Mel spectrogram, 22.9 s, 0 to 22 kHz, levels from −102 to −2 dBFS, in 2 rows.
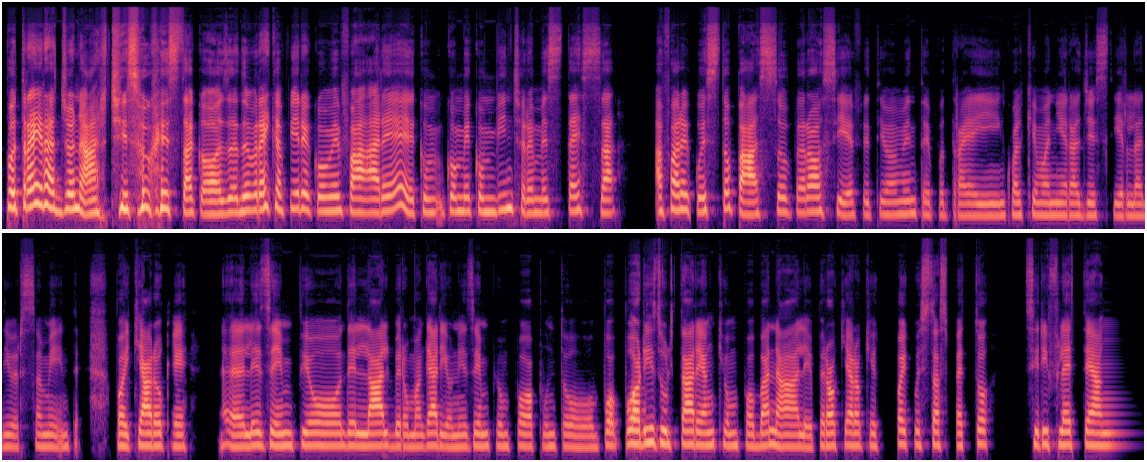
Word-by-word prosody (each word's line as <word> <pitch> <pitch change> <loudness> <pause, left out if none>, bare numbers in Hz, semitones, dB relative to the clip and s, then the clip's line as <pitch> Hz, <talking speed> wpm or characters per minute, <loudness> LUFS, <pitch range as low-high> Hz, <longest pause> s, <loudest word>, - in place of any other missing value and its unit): potrei 285 +3 +8
ragionarci 250 -3 +6
su 275 +3 +5
questa 255 -6 +4
cosa, 190 +1 +2
dovrei 235 +4 +4
capire 260 -2 +1
come 225 +1 +1
fare, 220 +5 +3
e 200 - -4
com 210 -1 -5
come 225 -1 -2
convincere 225 -1 -1
me 205 0 -3
stessa 210 0 -3 0.4
a 220 - +1
fare 245 0 +3
questo 225 +4 -3
passo, 190 0 +2
però 215 +2 0
sì, 200 -3 -7
effettivamente 180 +1 -8
potrei, 170 -1 -8
in 170 - -6
qualche 180 +2 -8
maniera, 175 0 -6
gestirla 170 -1 -9
diversamente. 170 0 -9 0.3
Poi, 175 -1 -1
chiaro 180 0 +3
che, 170 -1 -6 0.3
ehm, 170 -3 -2
l'esempio 180 0 -2
dell'albero 180 -1 +1
magari 170 +1 -2
è - - -5
un 160 - -5
esempio 175 +1 -6
un 170 0 -7
po', 180 - -6
appunto, 170 -2 -7
può 185 -1 -2
può 205 +2 +4
risultare 200 -2 +3
anche 190 +2 -4
un 185 0 -4
po' 175 -2 -6
banale, 170 -3 -1
però 180 +1 -1
chiaro 180 0 -3
che 175 -1 -10
poi 200 -2 -3
questo 195 0 -5
aspetto 190 +1 -7 0.3
si 195 - -6
riflette 190 0 -3
anche 180 0 -2
185 Hz, 150 wpm, -22 LUFS, 175-215 Hz, 0.4 s, potrei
